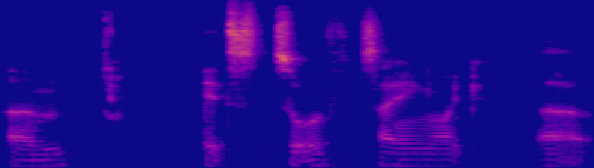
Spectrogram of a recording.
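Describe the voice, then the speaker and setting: Low, creaky young man explaining haltingly. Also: completely flat delivery, a bit bright, slight background noise. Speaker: student tutorial presenter. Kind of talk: informal software tutorial narration.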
